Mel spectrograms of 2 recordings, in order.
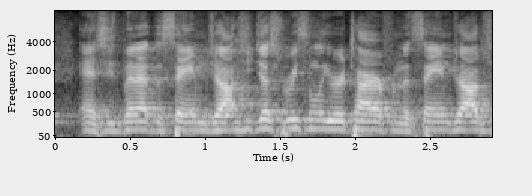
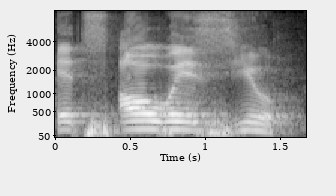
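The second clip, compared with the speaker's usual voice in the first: mom's punchline; 3 semitones higher than usual. Retold or imitated. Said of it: "She goes".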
